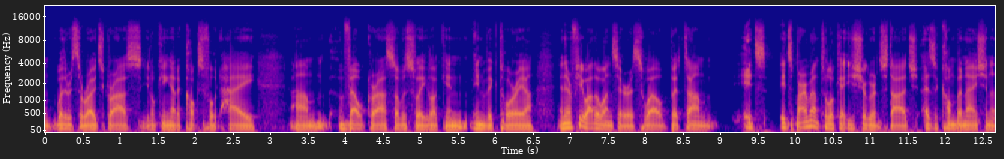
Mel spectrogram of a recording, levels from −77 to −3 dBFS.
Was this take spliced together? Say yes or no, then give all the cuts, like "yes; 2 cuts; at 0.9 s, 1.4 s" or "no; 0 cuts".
no; 0 cuts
